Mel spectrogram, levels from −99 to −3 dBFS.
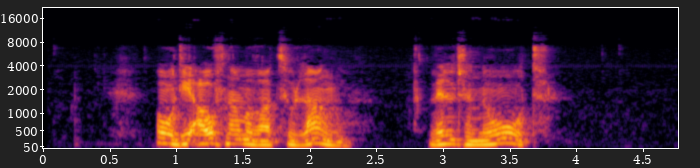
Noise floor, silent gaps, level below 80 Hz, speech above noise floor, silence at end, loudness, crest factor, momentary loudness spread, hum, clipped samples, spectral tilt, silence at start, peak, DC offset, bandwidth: -75 dBFS; none; -56 dBFS; 57 dB; 1 s; -19 LUFS; 18 dB; 10 LU; none; under 0.1%; -6 dB/octave; 0.85 s; -2 dBFS; under 0.1%; 7.6 kHz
